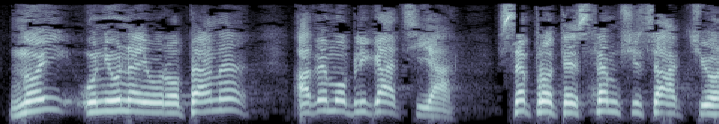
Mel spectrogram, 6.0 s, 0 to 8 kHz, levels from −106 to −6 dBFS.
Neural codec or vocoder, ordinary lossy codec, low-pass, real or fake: none; MP3, 32 kbps; 7.2 kHz; real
